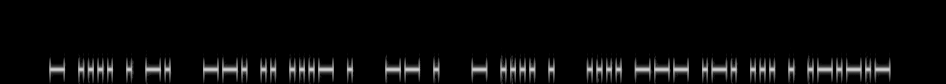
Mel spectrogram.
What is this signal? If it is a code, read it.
Morse code, heard as a keyed tone, about 25 wpm, 700 Hz. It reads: THEN GIVE ME THE HORSE.
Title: Sentences from Top 1000 Words - Review Part 1 - 25wpm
